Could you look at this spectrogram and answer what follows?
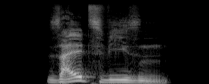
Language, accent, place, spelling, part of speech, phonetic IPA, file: German, Germany, Berlin, Salzwiesen, noun, [ˈzalt͡sˌviːzn̩], De-Salzwiesen.ogg
- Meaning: plural of Salzwiese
